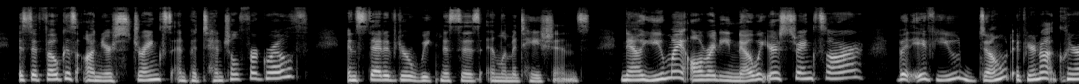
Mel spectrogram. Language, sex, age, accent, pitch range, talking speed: English, female, 30-49, American, 165-235 Hz, 185 wpm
